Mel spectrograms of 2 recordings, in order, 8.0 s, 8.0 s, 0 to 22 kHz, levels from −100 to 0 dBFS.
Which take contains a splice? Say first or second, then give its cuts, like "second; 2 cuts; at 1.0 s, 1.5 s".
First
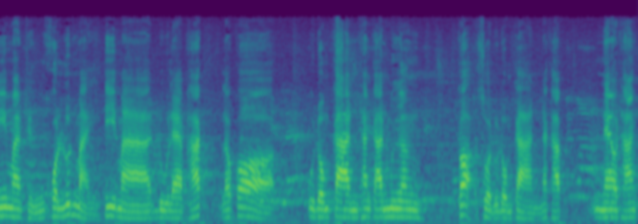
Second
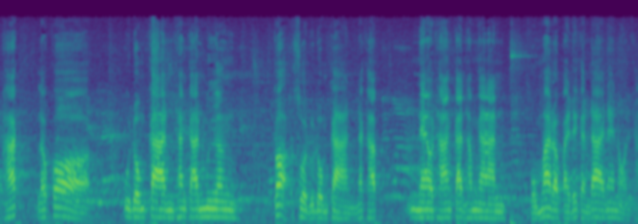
first; 1 cut; at 1.3 s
